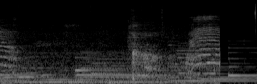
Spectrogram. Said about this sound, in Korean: 야옹거리면서 애교를 부렸습니다.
